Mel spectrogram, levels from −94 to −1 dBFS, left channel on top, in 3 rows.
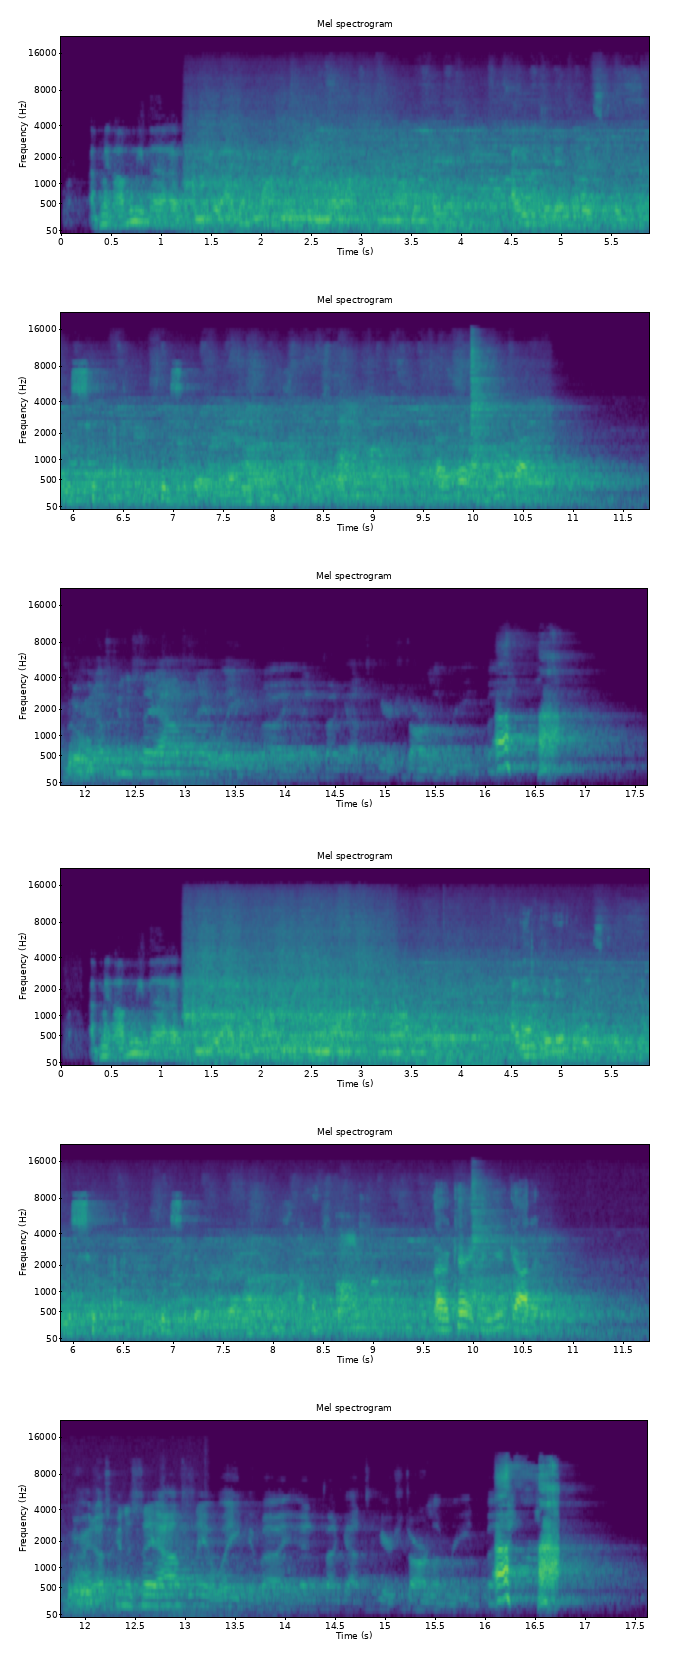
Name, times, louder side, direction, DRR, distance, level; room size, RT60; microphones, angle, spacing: voice 1, 0.3-3.6 4.5-9.3 11.8-12.1, right 1 dB, 5° right, 4 dB, 0.9 m, -37 dB
sound 1, 1.2-13.2, right 4 dB, 40° right, 0.8 m, -43 dB
sound 2, 2.3-10.8, left 1 dB, 60° left, 2.0 m, -38 dB
voice 2, 4.6-5.0 9.6-10.7 16.1-16.7, right 8 dB, 80° right, 17 dB, 0.4 m, -30 dB
voice 3, 11.7-16.1, right 4 dB, 60° right, 4 dB, 1.3 m, -43 dB
26.5 x 13.0 x 3.4 m, 2.7 s
head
